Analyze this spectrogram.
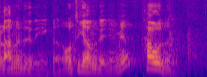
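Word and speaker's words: τ: 예, 요거를 뭐라고 읽냐면 타우라고 읽습니다. 타우. 예.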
